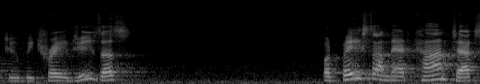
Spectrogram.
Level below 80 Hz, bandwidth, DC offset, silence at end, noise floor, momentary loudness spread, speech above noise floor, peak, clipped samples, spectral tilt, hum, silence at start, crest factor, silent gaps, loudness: -58 dBFS; 16.5 kHz; under 0.1%; 0 s; -57 dBFS; 9 LU; 24 dB; -18 dBFS; under 0.1%; -4.5 dB/octave; none; 0 s; 18 dB; none; -34 LUFS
